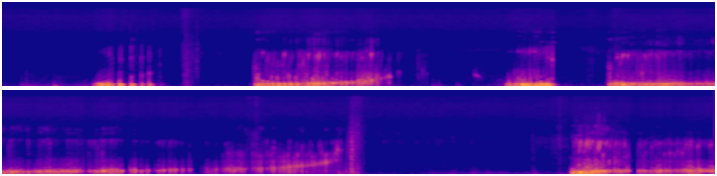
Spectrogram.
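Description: Loud, drawn-out low growls and gurgles in several long bursts, one rising in pitch: hunger rumbling from an empty stomach.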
